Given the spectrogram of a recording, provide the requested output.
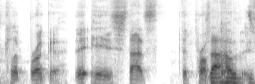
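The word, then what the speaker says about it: Club Brugge: you are you a are you a correct pronunciation man it's it's Club buger is that's the prop is that how is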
